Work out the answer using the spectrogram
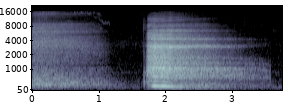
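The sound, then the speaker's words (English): A big, deep breath: a soft, airy intake followed by a loud, long sighing exhale that slowly fades. No voices. “We close our eyes and take a big, deep breath.”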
